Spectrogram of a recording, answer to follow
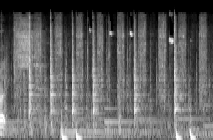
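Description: Hand ratchet clicking in quick runs as the bolts holding the rear strut are worked loose, with a few dull knocks in between.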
